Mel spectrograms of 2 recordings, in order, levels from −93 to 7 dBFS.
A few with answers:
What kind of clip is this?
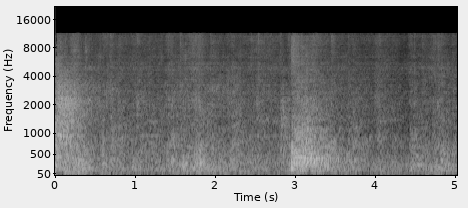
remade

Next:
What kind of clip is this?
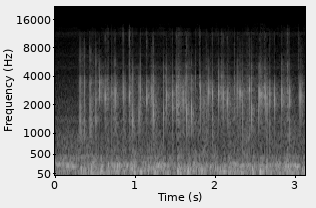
remade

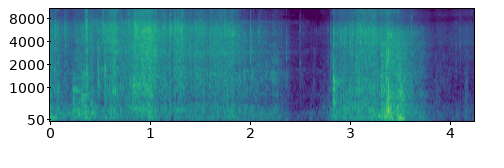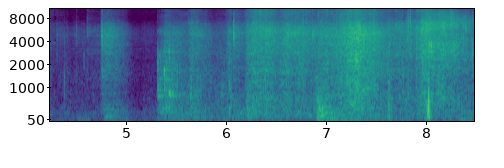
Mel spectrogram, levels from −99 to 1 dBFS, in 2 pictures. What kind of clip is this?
recorded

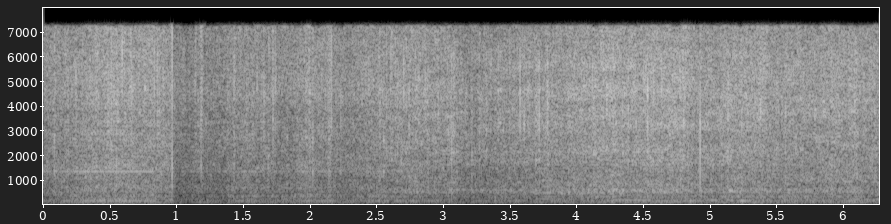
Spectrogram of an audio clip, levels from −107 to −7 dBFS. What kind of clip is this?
recorded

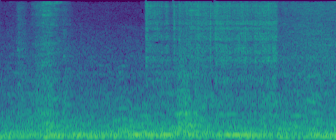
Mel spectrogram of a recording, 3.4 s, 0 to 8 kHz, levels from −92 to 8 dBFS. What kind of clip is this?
recorded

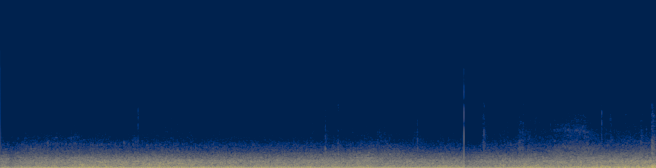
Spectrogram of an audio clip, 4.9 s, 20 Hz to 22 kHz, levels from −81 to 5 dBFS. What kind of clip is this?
recorded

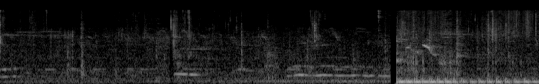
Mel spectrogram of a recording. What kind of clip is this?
recorded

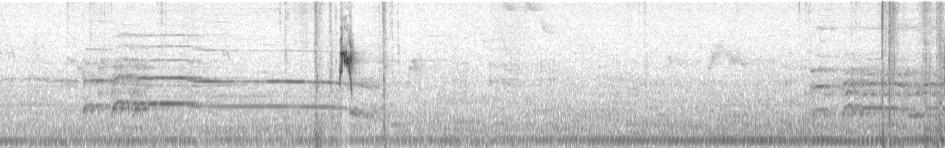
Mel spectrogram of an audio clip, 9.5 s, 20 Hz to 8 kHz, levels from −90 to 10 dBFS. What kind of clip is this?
recorded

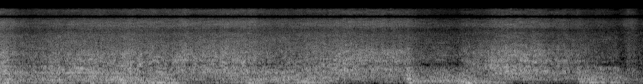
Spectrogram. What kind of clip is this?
remade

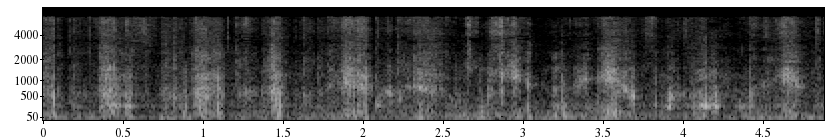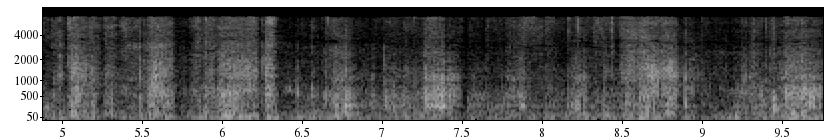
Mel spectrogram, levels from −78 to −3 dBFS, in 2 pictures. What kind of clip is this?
recorded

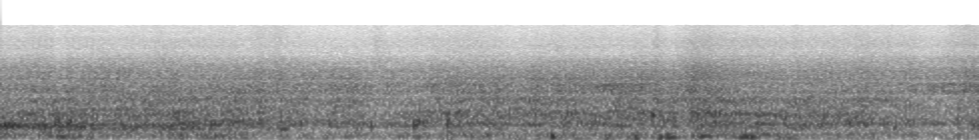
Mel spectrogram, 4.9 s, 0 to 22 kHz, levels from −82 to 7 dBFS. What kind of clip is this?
remade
